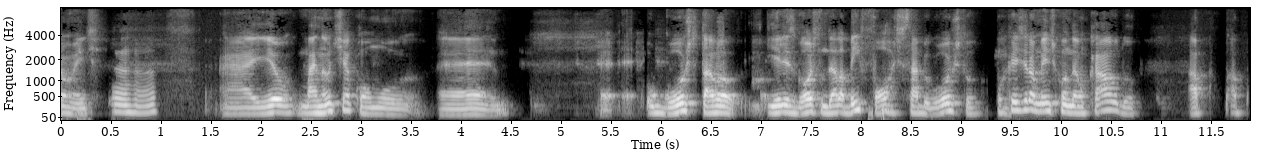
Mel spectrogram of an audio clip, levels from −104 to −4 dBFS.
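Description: Twice the speech sinks almost to nothing in pieces, from 0.12 to 0.59 s and from 8.85 to 9.41 s, each time losing roughly 400 ms of sound and dropping by as much as about 40 dB. That is speech suppressed in double talk: the far side was likely talking at the same moment, and the call's echo canceller, unable to tell the local talker from its own loudspeaker echo, pulled both down together. Separately, a faint delayed copy of the voice trails about 206 ms behind. It appears as brief scraps at 0.29 to 0.34 s and 0.95 to 1.0 s, sitting about 30 and 40 dB below the speech, then as a longer, stronger stretch from 4.71 to 7.11 s at about 20 dB down, and again from 10.96 s to the end at about 30 dB down. This is likely echo leak, where one end is on a loudspeaker and its canceller failed to remove everything the microphone caught, so that residue was sent back. The audio's band stops at 8 kHz, as the call's microphone processing normally leaves it.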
